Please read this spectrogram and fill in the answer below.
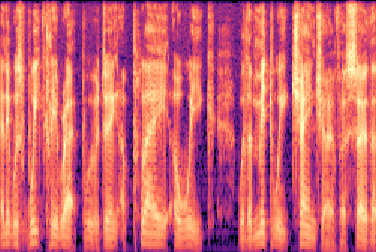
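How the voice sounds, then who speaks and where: This man has an English accent and a fairly low pitch. He talks at a moderate pace with ordinary pitch variation. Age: 60s. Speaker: actor. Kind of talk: interview.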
